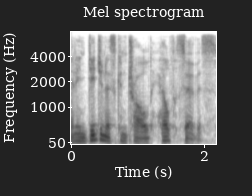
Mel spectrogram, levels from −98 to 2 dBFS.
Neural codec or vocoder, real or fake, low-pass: codec, 16 kHz, 16 kbps, FreqCodec, larger model; fake; 7.2 kHz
